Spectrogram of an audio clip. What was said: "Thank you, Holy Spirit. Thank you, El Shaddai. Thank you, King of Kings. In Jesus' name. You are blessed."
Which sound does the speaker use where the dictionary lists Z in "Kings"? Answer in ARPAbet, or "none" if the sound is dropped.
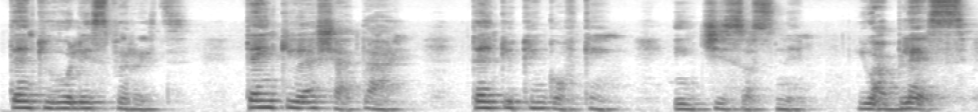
none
